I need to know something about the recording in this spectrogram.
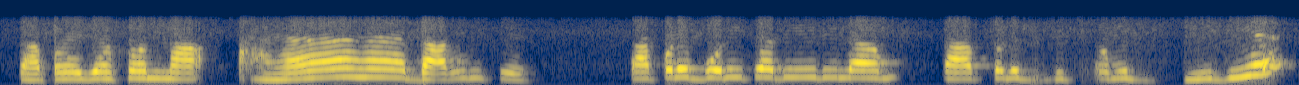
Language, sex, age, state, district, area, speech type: Bengali, female, 60+, West Bengal, Kolkata, urban, conversation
